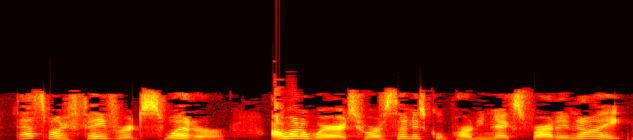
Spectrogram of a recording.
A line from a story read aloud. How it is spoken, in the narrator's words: moaned Kathy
